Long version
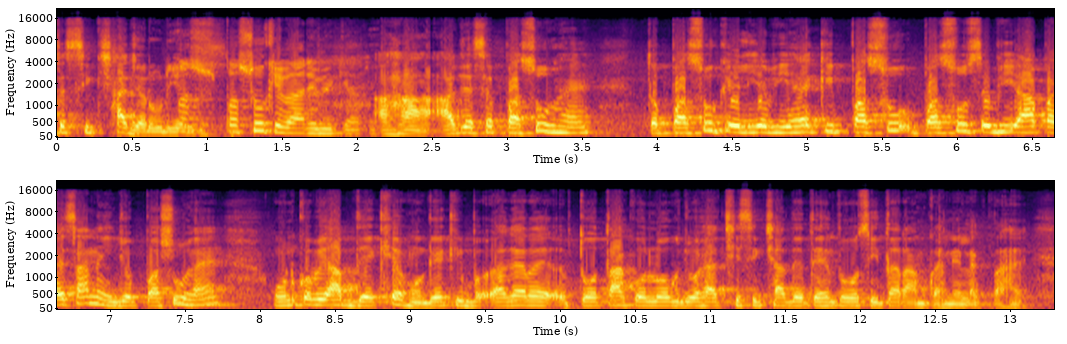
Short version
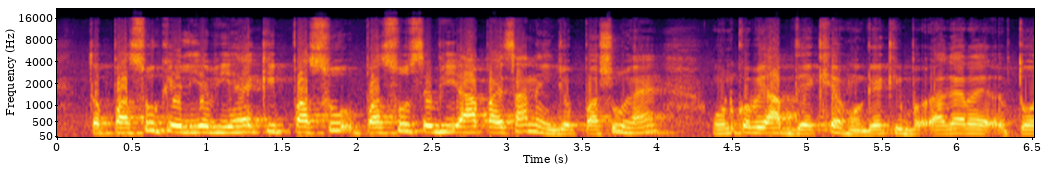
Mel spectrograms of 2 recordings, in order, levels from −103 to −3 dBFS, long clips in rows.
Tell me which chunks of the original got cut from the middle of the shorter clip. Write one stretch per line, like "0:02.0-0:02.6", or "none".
none

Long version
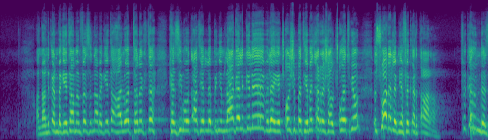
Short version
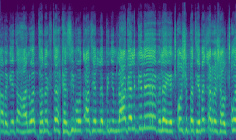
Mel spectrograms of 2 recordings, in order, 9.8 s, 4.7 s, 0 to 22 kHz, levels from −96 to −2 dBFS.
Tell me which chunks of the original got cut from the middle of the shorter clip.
0:03.1-0:03.4

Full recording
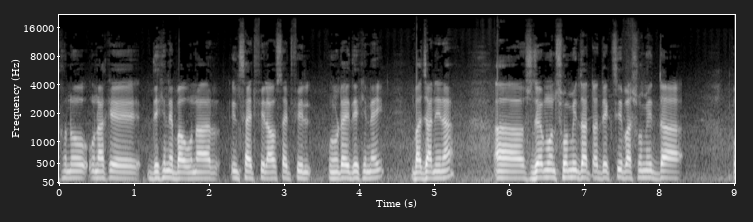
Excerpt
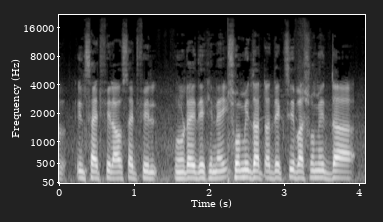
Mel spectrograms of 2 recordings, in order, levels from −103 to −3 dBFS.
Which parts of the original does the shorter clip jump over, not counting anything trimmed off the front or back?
0:04.3-0:06.7

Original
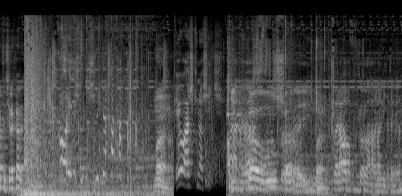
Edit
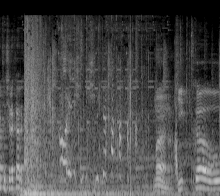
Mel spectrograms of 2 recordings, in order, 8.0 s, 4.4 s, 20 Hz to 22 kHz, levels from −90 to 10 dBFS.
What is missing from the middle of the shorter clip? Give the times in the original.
0:03.4-0:04.5

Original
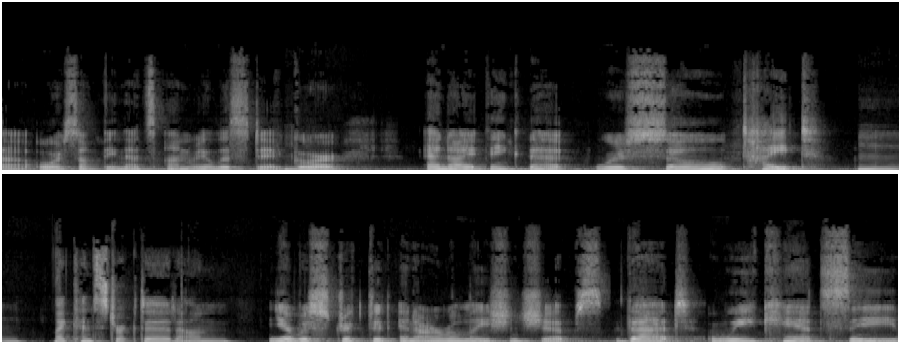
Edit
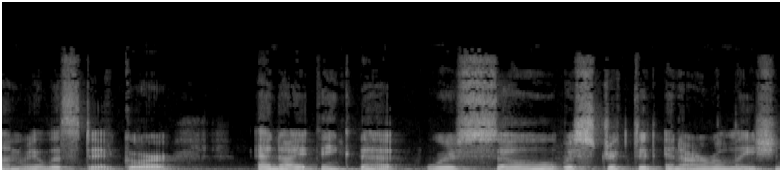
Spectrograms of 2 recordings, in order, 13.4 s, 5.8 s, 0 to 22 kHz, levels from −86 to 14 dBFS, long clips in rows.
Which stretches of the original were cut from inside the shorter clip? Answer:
0:05.5-0:08.9

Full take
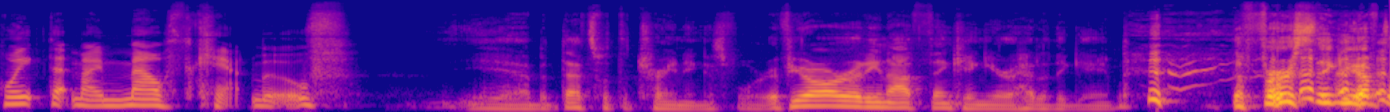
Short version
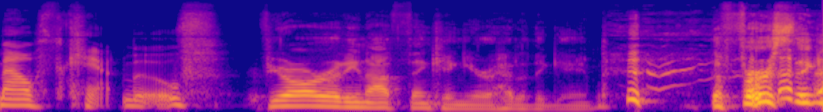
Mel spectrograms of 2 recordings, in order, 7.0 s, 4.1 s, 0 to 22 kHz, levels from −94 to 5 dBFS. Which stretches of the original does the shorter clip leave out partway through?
0:01.8-0:03.8

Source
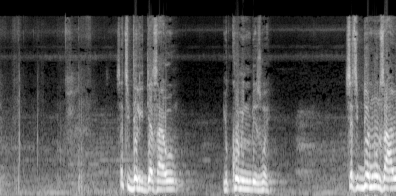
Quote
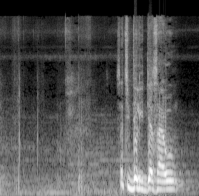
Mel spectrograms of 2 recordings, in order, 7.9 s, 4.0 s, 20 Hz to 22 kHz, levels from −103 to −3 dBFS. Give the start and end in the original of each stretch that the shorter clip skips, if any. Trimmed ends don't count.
none

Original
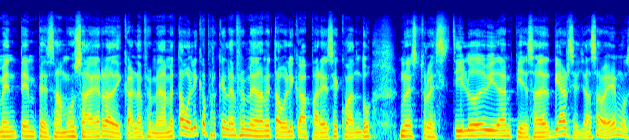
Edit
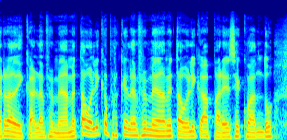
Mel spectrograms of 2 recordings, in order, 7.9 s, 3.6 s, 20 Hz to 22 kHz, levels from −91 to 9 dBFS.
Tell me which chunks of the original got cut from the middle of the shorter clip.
none

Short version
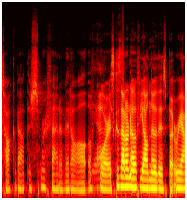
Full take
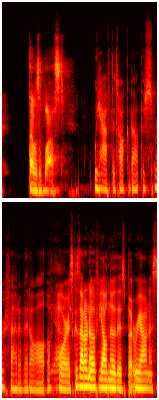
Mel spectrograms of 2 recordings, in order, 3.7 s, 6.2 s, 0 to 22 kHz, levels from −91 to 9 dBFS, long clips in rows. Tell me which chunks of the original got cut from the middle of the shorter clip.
none

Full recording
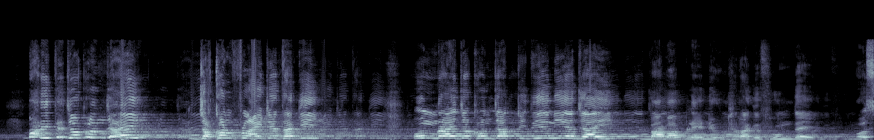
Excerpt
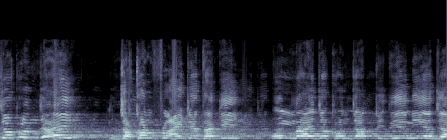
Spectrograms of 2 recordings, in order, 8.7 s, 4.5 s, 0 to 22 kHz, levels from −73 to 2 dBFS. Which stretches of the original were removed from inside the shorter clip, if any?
0:01.7-0:01.8
0:03.3-0:04.0

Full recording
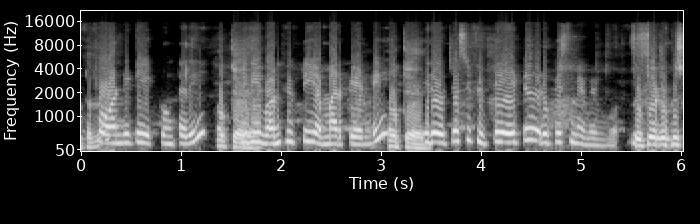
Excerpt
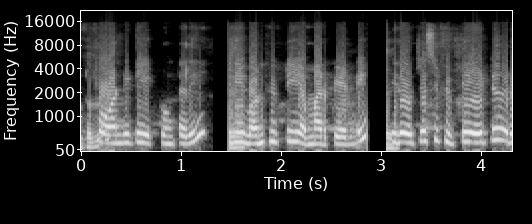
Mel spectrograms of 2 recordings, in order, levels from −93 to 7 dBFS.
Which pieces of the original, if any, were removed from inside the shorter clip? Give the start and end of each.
0:01.5-0:01.7
0:03.1-0:03.3

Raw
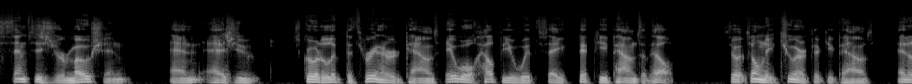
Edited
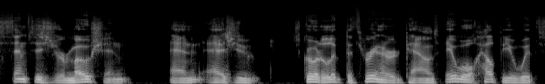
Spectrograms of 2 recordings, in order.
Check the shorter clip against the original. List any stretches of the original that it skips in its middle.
none

